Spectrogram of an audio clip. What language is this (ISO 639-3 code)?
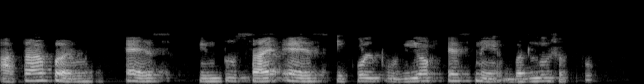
mar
